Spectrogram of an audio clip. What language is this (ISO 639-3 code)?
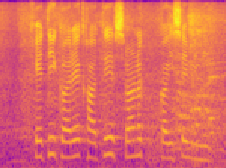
bho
